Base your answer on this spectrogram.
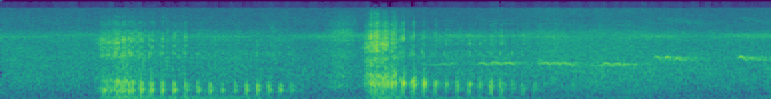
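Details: Tiger giving two loud, throaty pulsed roars, each a rapid series of rough low beats lasting about a second and fading out, spaced about a second apart; faint bird whistles sound near the end.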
